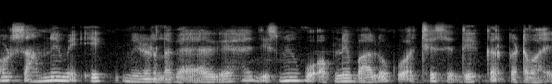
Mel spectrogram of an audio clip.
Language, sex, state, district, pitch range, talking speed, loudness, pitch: Hindi, male, Bihar, Patna, 140-180 Hz, 195 wpm, -19 LUFS, 165 Hz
